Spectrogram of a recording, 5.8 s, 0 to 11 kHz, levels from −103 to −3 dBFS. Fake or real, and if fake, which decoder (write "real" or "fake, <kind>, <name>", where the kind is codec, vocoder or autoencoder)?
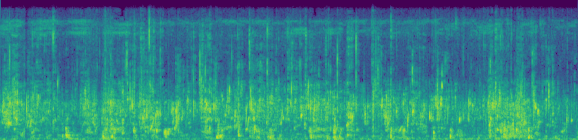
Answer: real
